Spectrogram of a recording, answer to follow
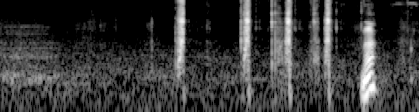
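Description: Miniature ferrocerium fire steel built into a Victorinox pocket knife, scraped in five quick, sharp strokes in the second half, striking sparks.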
